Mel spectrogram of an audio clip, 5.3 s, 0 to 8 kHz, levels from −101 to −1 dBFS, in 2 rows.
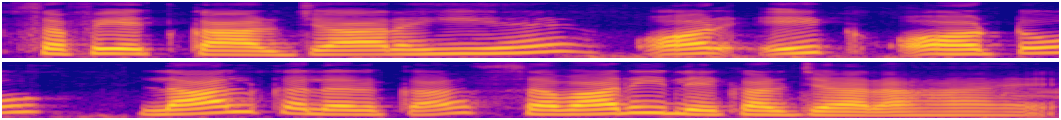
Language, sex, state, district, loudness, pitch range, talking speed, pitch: Hindi, female, Uttar Pradesh, Shamli, -15 LUFS, 210-275 Hz, 180 wpm, 235 Hz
